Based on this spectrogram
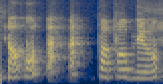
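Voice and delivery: high, amused laughing refusal. Retold or imitated. Colleague laughing at a French pupil's word usage, amused refusal. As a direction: laugh it off as a firm no.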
